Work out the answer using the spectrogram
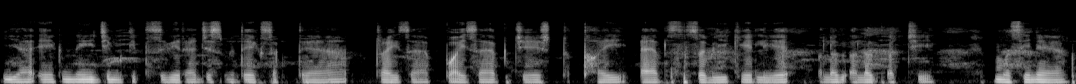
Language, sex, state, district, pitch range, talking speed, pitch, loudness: Hindi, male, Uttar Pradesh, Saharanpur, 105-110 Hz, 135 wpm, 110 Hz, -21 LUFS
